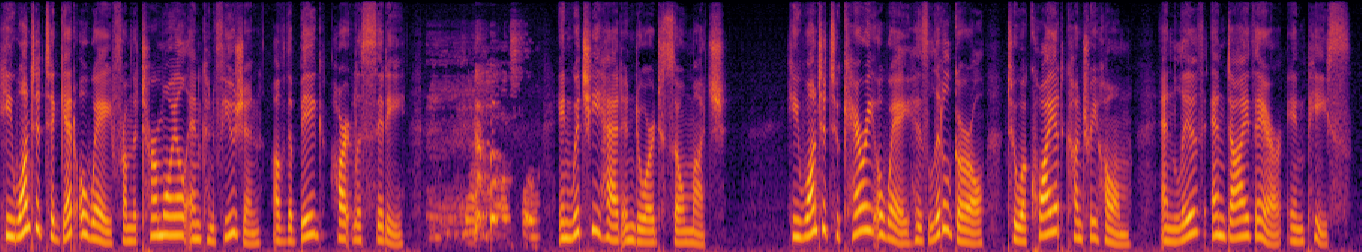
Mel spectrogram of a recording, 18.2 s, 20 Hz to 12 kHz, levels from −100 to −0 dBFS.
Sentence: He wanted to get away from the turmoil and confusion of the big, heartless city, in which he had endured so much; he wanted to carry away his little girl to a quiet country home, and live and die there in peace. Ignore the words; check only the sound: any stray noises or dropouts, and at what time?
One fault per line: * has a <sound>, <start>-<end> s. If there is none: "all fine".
* has a laugh, 5.7-7.2 s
